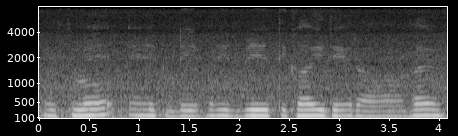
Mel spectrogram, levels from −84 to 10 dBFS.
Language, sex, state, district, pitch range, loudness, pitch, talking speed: Hindi, male, Haryana, Rohtak, 145-155 Hz, -15 LUFS, 150 Hz, 130 wpm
